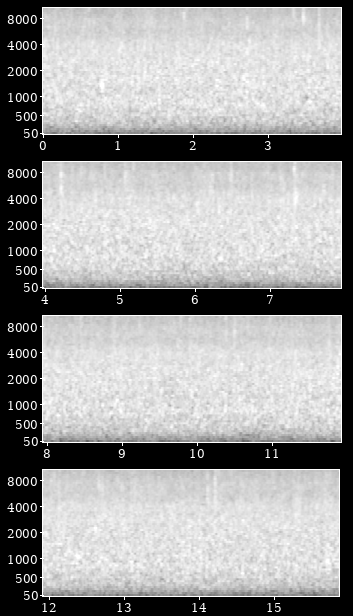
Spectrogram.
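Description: Steady rain patters on leaves and gravel outdoors.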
